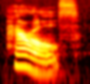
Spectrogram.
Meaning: plural of peril
- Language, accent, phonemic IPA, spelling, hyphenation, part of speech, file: English, US, /ˈpɛɹɪlz/, perils, per‧ils, noun, En-us-perils.ogg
